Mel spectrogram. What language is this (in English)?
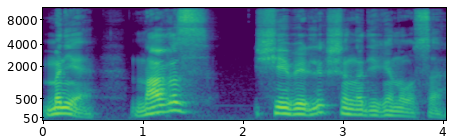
Kazakh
